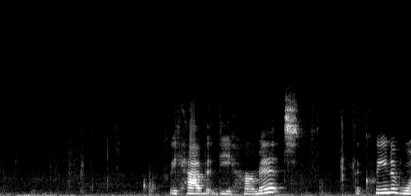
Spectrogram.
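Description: A card is laid down softly on a cloth.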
